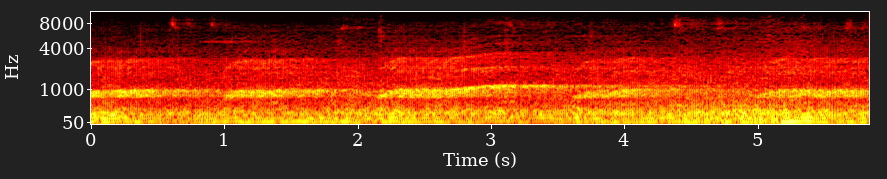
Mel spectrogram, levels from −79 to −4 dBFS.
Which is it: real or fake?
fake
